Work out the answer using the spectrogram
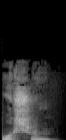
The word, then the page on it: washroom: British English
